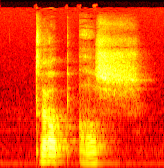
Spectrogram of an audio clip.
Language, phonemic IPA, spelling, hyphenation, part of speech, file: Dutch, /ˈtrɑp.ɑs/, trapas, trap‧as, noun, Nl-trapas.ogg
- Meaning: a bottom bracket of a bicycle; the part that connects the crankset to the frame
